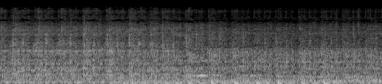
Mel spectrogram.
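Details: Bajaj NS200/RS200/NS160/NS125-type engine, older bike, at idle: fast light tik-tik over the engine thrum; valve tappet clearance ticking, with an engine oil leak also noted.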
